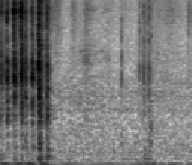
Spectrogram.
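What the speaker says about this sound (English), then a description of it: "we'll go ahead and type in that IP." An IP address being typed on a computer keyboard, a quick close burst of clicking keystrokes at first, then a pause and a few more scattered taps, with no talking.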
